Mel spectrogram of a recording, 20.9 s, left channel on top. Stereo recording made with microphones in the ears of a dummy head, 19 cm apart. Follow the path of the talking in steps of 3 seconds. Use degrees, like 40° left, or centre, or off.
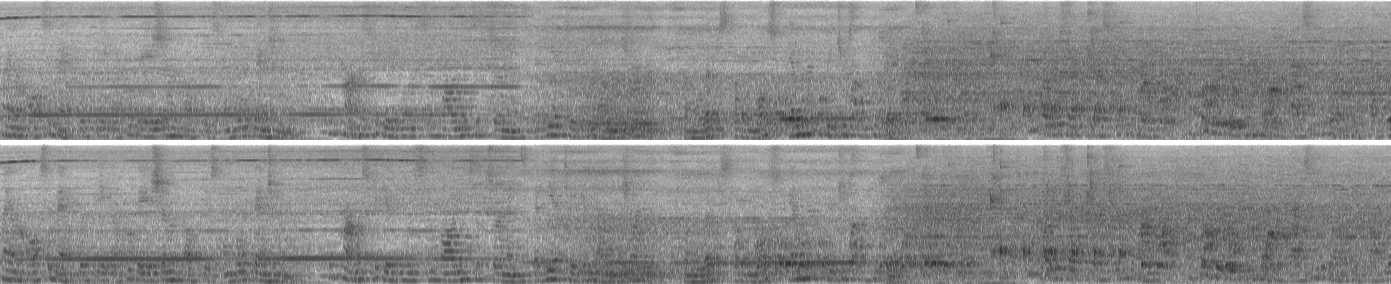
50° right, 50° right, 40° right, 10° left, 50° left, 70° left, 70° left.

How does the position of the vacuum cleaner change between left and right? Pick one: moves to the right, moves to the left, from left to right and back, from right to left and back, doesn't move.
doesn't move.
